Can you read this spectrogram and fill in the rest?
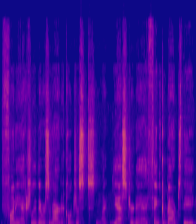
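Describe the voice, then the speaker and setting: A man's voice: fairly high pitch, flat delivery, fairly quick, a bit bright. A man from Boston hosting an interview podcast, chatting casually with musing asides. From Boston, USA. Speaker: podcast host.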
